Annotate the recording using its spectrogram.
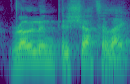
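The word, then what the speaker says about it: Roland Duchâtelet: Roland de Châtelet.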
